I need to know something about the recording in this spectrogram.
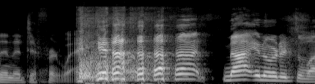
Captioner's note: splutters; guffaws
